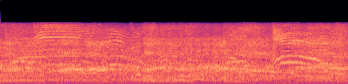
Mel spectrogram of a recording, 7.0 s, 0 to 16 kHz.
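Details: Nearly 1,000 sheep, lambs and goats herded through Mörnsheim's old market centre in Germany's Altmühltal in May toward summer pasture; rapid, overlapping bleats, several drawn-out trembling calls, with people talking underneath.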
